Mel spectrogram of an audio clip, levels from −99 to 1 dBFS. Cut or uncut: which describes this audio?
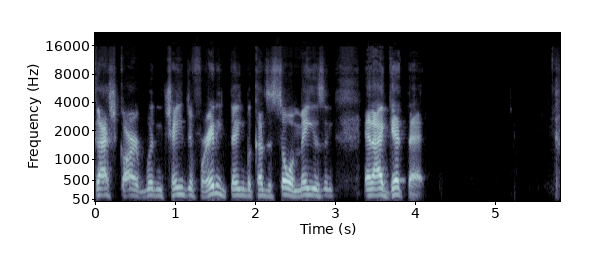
uncut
